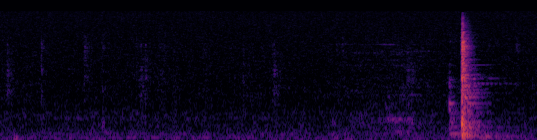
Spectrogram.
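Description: Near silence with faint, scattered ticks, then one sharp click about three and a half seconds in: a fork knocking on the open cast iron waffle iron as the waffle is lifted out.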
